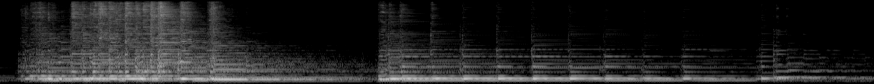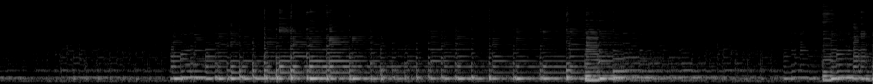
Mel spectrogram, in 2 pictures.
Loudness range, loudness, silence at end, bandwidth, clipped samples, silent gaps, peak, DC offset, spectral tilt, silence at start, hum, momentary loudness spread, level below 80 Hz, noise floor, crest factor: 16 LU; -27 LUFS; 0 s; over 20 kHz; under 0.1%; none; -8 dBFS; under 0.1%; -4.5 dB/octave; 0.2 s; none; 21 LU; -84 dBFS; -53 dBFS; 20 dB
